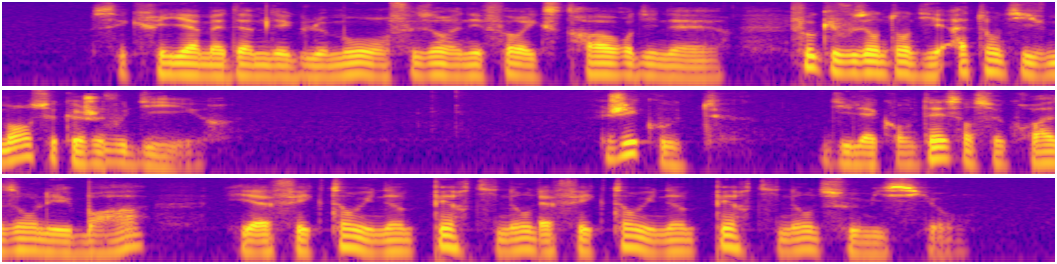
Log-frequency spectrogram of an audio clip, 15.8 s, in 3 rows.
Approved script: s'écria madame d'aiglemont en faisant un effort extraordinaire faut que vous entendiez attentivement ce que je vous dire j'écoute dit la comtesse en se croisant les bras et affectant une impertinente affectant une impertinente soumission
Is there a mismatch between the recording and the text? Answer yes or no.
no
